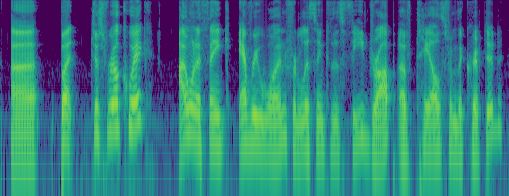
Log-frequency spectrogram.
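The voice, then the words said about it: Slightly congested, sick-sounding voice. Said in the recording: “I've got a little bit of a cold”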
